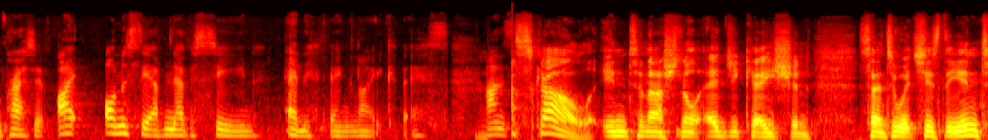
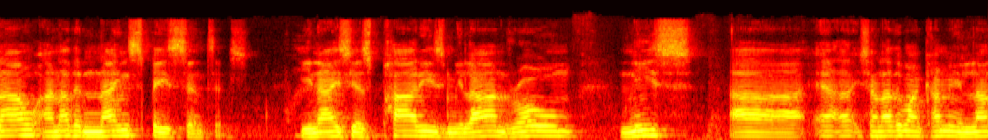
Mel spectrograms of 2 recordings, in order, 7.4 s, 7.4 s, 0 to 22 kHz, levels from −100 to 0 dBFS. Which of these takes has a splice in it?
first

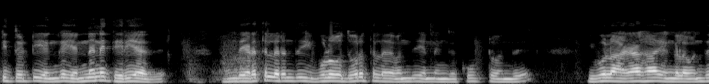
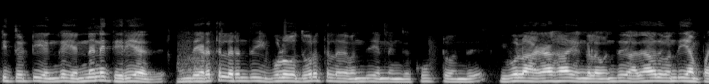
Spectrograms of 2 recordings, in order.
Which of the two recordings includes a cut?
second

